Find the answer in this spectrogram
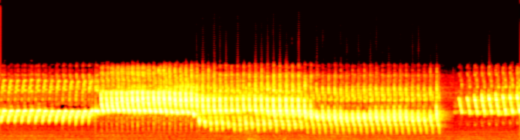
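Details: Canary singing, a song meant for tutoring young birds and arousing mates: quick pulsed trills jump to a bright high buzz, then a long series of fast descending notes before a brief pause and a final high trill.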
